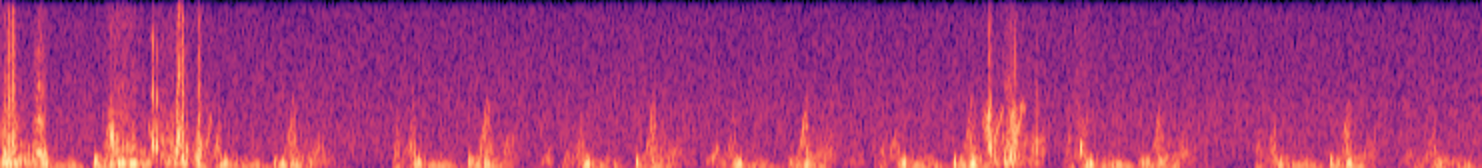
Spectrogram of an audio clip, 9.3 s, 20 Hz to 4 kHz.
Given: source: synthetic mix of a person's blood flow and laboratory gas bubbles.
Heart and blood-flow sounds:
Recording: Doppler ultrasound of blood flow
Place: precordium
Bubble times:
0.00-0.31 s: bubbles
0.64-1.33 s: bubbles
6.12-6.54 s: bubbles
6.71-6.79 s: bubbles
From the record:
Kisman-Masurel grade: 233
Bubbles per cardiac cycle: several, 3 to 8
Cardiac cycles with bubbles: 50 to 99%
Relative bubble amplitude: loud (0.450 to 0.775)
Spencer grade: 3 (all of the cardiac periods contain showers or single bubble signals, but not dominating or overriding the cardiac motion signals)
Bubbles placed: only in the low amplitude regions of the cardiac cycle

